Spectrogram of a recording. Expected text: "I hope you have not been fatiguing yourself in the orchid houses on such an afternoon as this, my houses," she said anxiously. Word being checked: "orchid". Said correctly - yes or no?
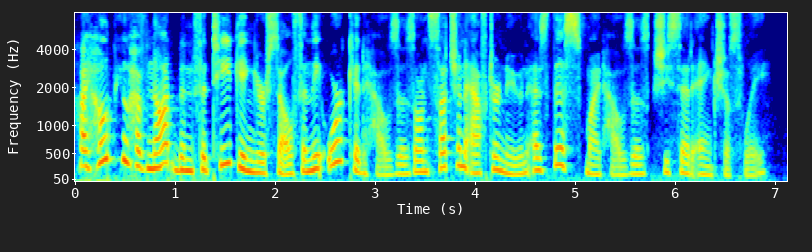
yes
